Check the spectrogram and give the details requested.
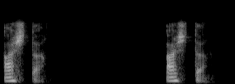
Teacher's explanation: these are the two unvoiced consonants and E is appearing in between them that's why this e will get devised e will get devised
